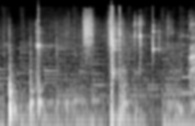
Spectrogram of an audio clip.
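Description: Beer glasses clinking together in a toast: several sharp, bright glass clinks in an uneven rhythm, with no talk over them.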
